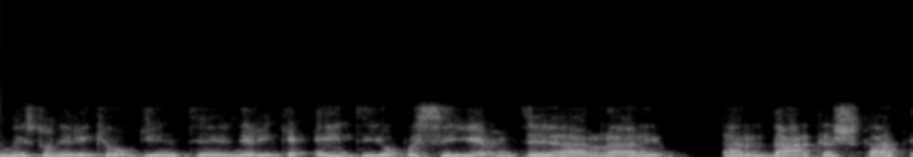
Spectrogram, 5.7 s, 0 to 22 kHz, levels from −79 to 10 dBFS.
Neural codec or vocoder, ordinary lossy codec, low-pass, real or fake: codec, 16 kHz, 4.8 kbps, FACodec; Opus, 16 kbps; 7.2 kHz; fake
